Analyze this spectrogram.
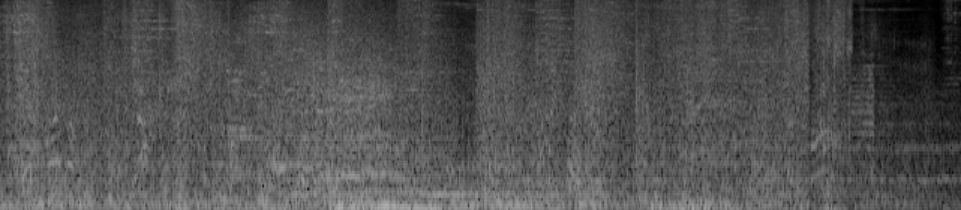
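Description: Magical blasts and clashing strikes burst loudly in rapid succession.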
